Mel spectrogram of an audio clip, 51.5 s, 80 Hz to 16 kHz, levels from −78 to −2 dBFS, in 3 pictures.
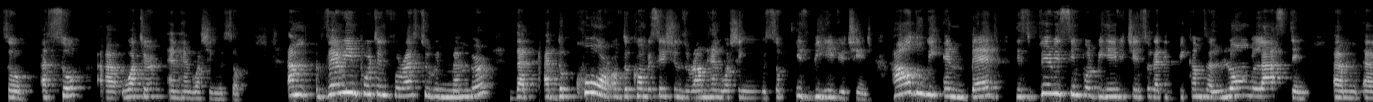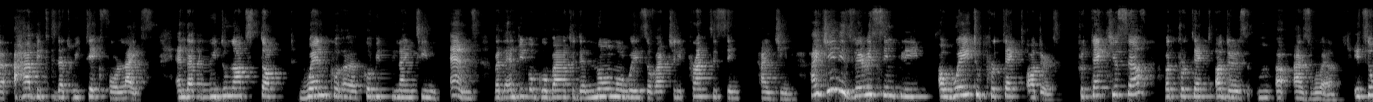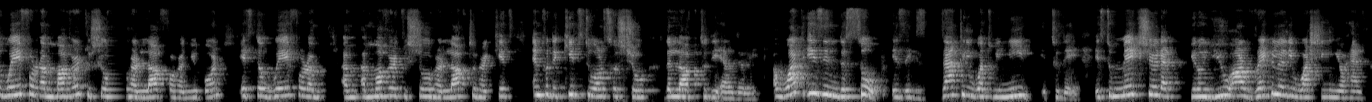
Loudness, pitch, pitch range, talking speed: -26 LUFS, 225 Hz, 205-245 Hz, 185 wpm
